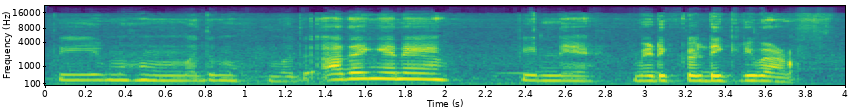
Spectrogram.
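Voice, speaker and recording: A woman's voice: on the high side, warm tone, soft background music. Playful woman chatting on a live stream. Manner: playful, teasing, quick back-and-forth. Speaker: vlogger reading live comments. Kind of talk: casual live-stream chat.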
